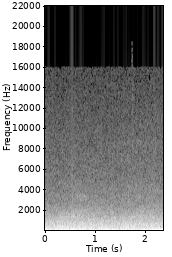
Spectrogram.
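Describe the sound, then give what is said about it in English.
Wind blows outdoors in a steady, rushing roar with a heavy low rumble that buffets slightly louder near the end, recorded by a camera set up behind a wall. No voices are heard. “Now it's windy, but Hopefully the camera won't move too much.”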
